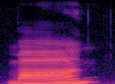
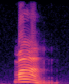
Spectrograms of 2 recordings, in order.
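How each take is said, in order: First: The pitch curves upward from lower to higher. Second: The pitch falls from high to low. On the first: "이성은 아래에서 위로 직선이 아니라 곡선을 타고 올라가는데" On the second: "사성은 높은 데서 아래로 떨어지는데"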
